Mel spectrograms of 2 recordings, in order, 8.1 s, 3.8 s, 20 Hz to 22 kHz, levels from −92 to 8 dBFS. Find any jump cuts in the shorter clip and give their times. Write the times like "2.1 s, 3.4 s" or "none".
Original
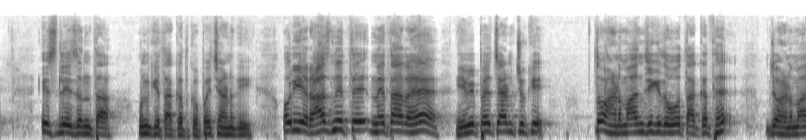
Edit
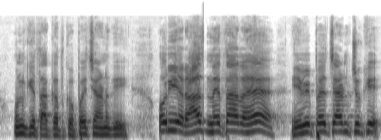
2.0 s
